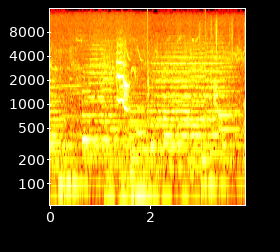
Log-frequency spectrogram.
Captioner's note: squeaks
